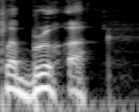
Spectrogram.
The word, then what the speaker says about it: Club Brugge: And the G's aren't really pronounced. It's more like Club Brugge.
